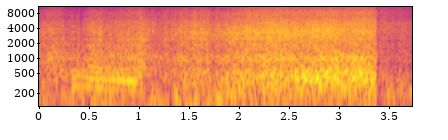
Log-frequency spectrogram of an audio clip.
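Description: Ocean surf roars steadily as a wave breaks and washes in, with gusty wind buffeting the microphone throughout.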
